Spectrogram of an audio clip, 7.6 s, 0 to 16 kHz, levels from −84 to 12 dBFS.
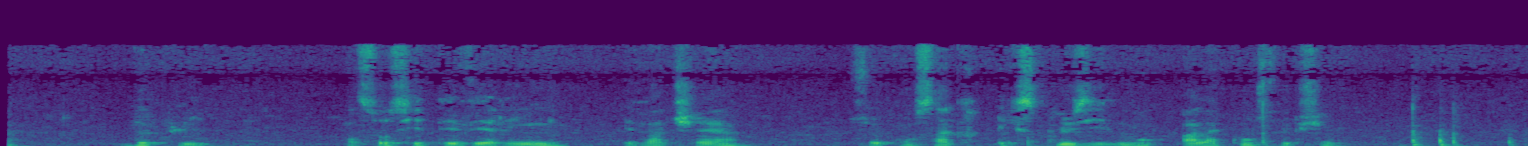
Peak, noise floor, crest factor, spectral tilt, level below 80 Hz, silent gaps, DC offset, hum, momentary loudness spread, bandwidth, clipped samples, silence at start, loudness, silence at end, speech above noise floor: -4 dBFS; -50 dBFS; 22 dB; -4.5 dB/octave; -46 dBFS; none; under 0.1%; none; 12 LU; 11.5 kHz; under 0.1%; 0.05 s; -23 LUFS; 0.05 s; 27 dB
